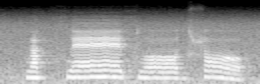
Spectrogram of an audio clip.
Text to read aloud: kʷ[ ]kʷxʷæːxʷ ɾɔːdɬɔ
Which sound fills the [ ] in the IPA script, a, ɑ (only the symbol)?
ɑ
